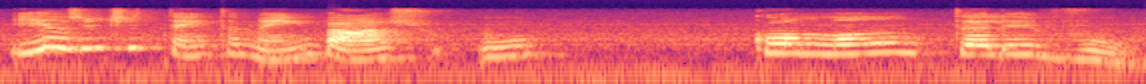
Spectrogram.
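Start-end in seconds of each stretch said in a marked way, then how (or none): 2.8-4.2 comment allez-vous with T linked into allez; French pronunciation. Shown as a demonstration. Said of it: "a liaison do T com A". (comment allez-vous com liaison do T)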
